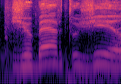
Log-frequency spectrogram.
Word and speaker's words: Gilberto Gil: Ho letto che hai scritto una biografia dedicata a, non so se lo pronuncio bene, Gilberto Gil.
